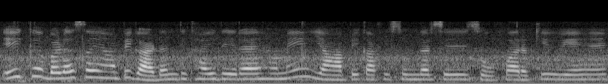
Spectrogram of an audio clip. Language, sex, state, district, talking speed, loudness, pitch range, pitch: Hindi, female, Chhattisgarh, Raipur, 195 wpm, -20 LUFS, 230-275 Hz, 240 Hz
